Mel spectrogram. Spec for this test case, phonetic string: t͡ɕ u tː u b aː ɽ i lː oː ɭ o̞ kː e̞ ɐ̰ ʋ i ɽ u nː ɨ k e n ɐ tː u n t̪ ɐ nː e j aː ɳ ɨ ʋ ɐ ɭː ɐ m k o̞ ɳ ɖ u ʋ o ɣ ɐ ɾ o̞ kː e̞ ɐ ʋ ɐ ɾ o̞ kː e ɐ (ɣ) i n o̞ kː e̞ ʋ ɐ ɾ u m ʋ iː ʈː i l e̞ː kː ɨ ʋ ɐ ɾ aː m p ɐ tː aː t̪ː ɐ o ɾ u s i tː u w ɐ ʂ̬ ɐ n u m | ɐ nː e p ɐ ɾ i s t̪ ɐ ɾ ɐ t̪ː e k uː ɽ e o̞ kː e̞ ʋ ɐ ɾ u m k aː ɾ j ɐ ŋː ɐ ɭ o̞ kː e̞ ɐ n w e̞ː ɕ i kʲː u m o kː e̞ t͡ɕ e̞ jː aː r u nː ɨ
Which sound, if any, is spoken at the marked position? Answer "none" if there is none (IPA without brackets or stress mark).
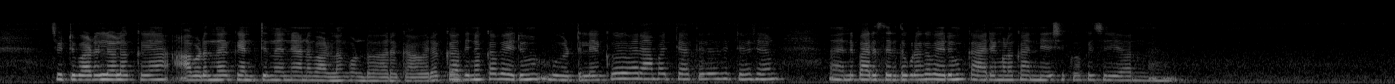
ð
